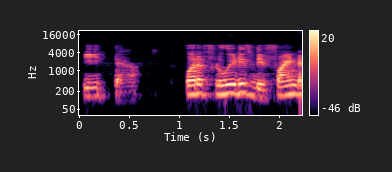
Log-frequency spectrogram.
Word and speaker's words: eta: So the coefficient of viscosity, pronounced eta, for a fluid is defined as the ratio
